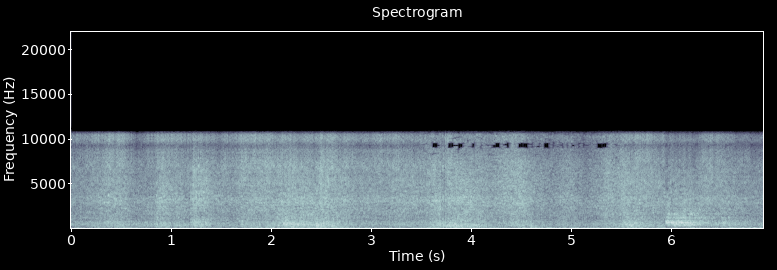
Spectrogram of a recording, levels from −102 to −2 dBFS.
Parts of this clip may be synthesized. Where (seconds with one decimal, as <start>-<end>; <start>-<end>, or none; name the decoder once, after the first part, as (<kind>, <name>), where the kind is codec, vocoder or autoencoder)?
0.0-3.5 (vocoder, WaveNeXt); 5.5-6.9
